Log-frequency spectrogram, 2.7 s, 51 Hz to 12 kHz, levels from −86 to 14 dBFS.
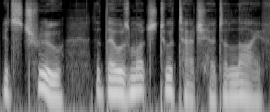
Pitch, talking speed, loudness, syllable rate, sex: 110 Hz, 265 wpm, -14 LUFS, 6.1 syllables/s, male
